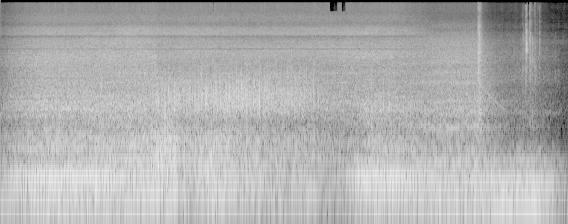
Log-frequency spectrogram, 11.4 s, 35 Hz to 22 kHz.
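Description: Squarebody Chevrolet K10 pickup with aftermarket air conditioning out on a test drive, its engine droning loud and steady from inside the cab, easing off midway and then pulling again, with no talking.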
